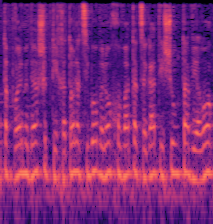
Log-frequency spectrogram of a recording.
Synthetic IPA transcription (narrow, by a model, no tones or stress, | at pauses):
t̪apoelbed̪eʁeχʃelpt̪iχat̪o̞lat͡sibuʁvelo̞χo̞vat̪at͡saɡat̪iʃuʁt̪avjaʁo̞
